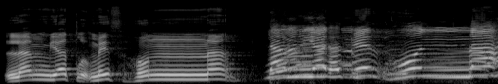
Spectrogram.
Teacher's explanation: اور سا میں سیٹی کی آواز نہیں آئے گی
